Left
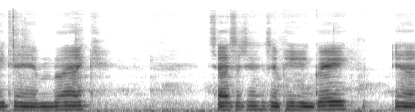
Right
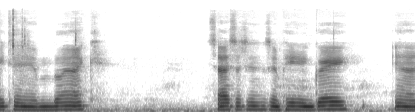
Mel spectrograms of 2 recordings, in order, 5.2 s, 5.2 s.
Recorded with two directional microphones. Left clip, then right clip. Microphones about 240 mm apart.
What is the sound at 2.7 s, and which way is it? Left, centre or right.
Speech, right.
